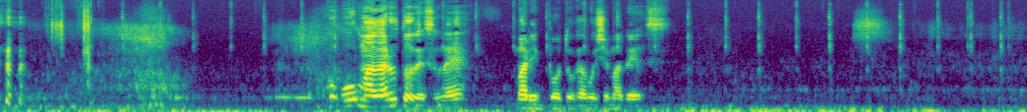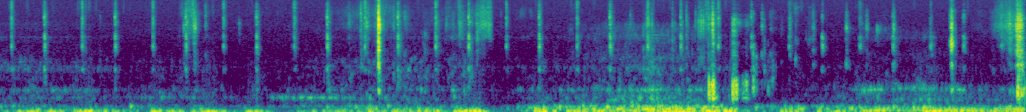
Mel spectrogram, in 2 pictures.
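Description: A car's engine and tyres rumble low and steadily on the road.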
